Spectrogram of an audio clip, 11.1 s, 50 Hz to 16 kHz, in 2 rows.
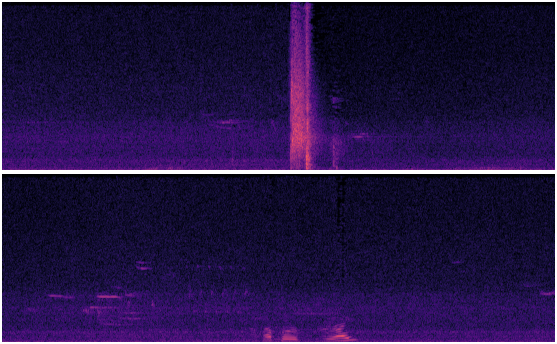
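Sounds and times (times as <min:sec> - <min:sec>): rifle shot: 0:02.9 - 0:03.7.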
